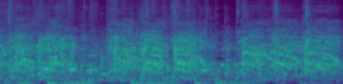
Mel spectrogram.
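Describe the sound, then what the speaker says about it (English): Guests at a wedding reception cheer and shout together during the toasts, a loud, close roar of whooping voices that rises and falls in waves and never stops. "And he really got the crowd going."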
